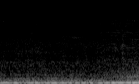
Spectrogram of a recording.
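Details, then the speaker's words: Rolls-Royce V8 warmed up after an ignition-cutout failure to proceed (later replicated by pulling the headlight switch): low, soft, even idle rumble with no knocks or misses, with the fuel pump audible; normal warm idle. "It's running like clockwork now. And now she's warmed through a little bit. She sounds lovely."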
